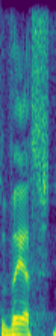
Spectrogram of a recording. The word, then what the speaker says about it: West: Kenneth West, actually his last name, it looks like West with a W, but it's pronounced Vest.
